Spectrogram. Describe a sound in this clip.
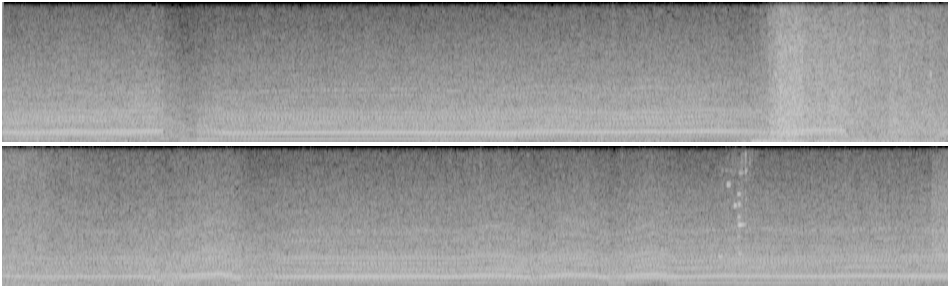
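A car engine roars at high speed, shifting pitch as it changes gear.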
